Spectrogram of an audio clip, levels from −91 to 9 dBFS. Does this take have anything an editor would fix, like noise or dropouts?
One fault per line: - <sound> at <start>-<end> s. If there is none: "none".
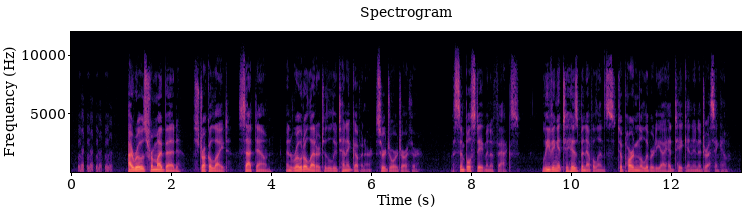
- laugh at 0.1-0.8 s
